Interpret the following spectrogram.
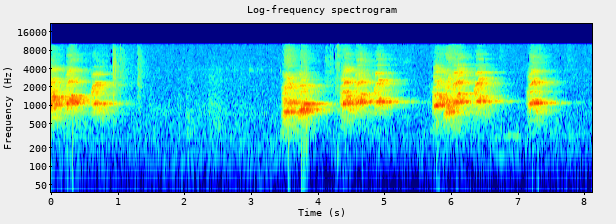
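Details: Miniature Schnauzer pup, male, 28 days old, salt and pepper, bred in Shizuoka: a yelp, a silent gap, then a rapid string of insistent high barks, some doubled, about one per second.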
